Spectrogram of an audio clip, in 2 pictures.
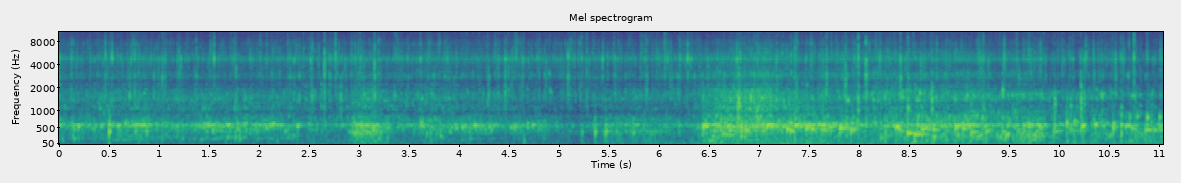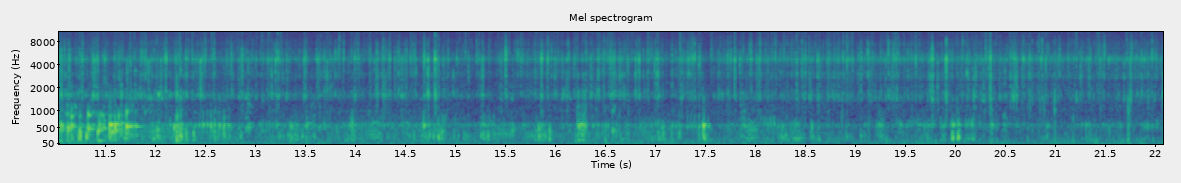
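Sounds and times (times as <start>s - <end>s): crackle of tiny clicks: 0.0s - 22.0s
water sloshing and bubbling: 0.0s - 22.0s.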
